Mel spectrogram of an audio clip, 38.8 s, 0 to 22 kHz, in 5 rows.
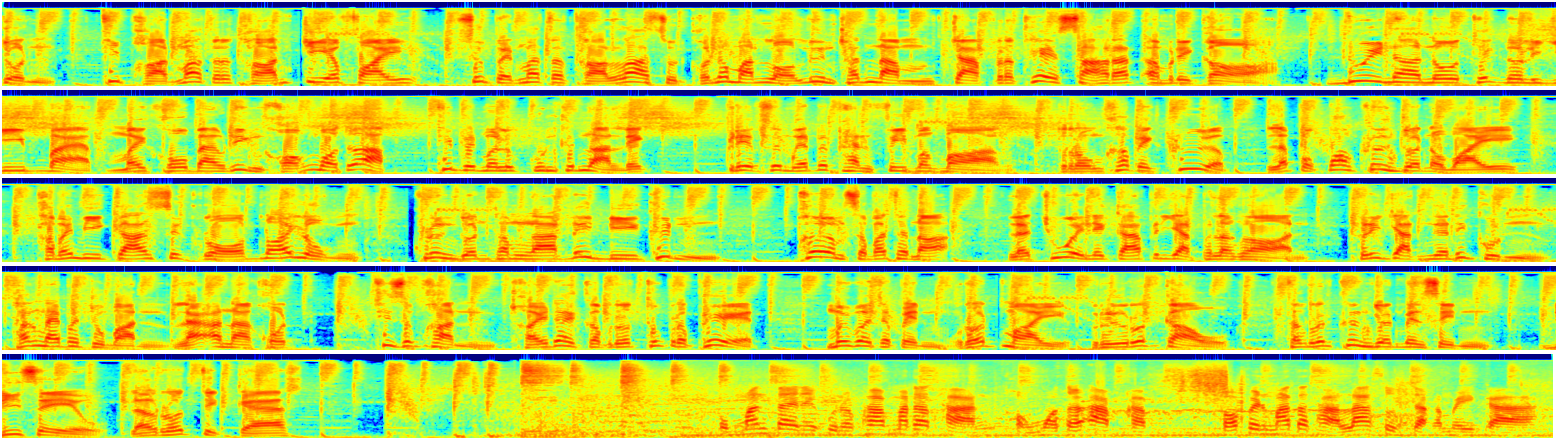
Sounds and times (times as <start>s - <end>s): Speech: 0.0s - 32.6s, 34.7s - 38.8s
Music: 0.0s - 38.8s.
